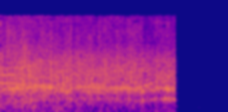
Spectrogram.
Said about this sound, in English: And the crowd cheers.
